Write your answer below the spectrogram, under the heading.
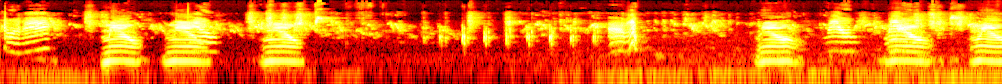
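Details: Pet Indian ringneck parakeet talking: harmonic, voice-like syllables repeated in short bursts, meow-like mimicry, with a quick series of clicking chirps in between and a human voice answering nearby.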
